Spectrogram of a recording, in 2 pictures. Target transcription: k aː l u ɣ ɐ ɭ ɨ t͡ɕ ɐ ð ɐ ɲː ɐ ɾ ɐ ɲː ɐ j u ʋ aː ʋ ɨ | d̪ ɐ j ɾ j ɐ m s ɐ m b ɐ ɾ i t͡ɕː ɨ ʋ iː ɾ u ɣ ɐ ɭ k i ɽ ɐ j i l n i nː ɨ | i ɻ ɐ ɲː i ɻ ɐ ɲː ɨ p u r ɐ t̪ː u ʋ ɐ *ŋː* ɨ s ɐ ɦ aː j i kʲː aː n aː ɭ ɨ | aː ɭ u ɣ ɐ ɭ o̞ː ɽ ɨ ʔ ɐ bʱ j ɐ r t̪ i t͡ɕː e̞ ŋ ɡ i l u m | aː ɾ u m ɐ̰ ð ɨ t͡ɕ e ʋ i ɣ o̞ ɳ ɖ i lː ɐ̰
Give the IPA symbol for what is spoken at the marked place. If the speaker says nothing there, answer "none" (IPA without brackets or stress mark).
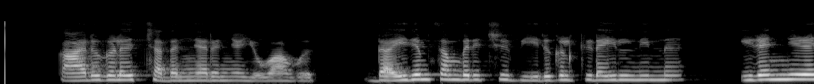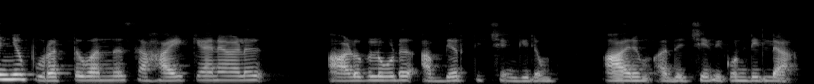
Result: nː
